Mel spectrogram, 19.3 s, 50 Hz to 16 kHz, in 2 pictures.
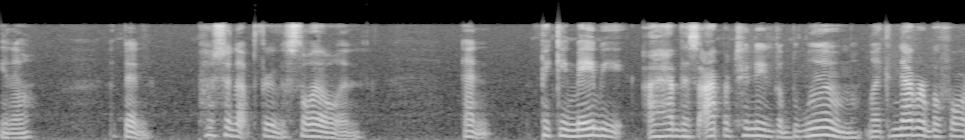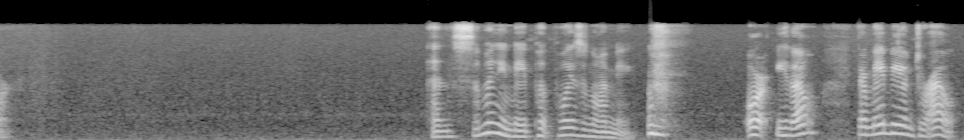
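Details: Adult woman with myasthenia gravis since age 8, lifelong swallowing and talking problems and double vision, speaking without her speech appliance; hypernasal dysarthria, understandable but not perfectly.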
